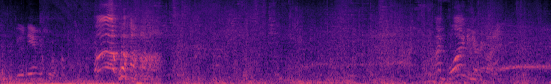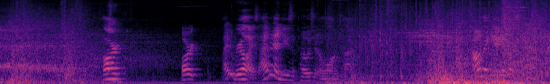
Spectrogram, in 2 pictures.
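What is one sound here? Weapons clash and spells burst during a fight.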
